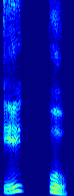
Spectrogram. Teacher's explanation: संवृत का मतलब होता है बंद, तो अर्ध संवृत का मतलब हुआ आधा बंद, या कहे तो मुंह आधे से भी कम खुलता है। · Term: अर्ध संवृत स्वर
